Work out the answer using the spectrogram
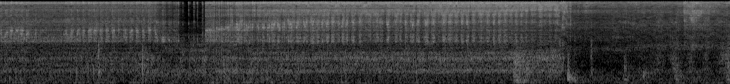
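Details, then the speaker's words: Breville Barista Express after a full service, steam function test: after heat-up the pump kicks on and spits a little water first, then a steady, even hiss of steam with a brief sputter near the end; normal steam wand operation. "We're going to test the steam function. It's going to take a little bit to heat up, but once it starts heating up, you'll hear the pump go off."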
